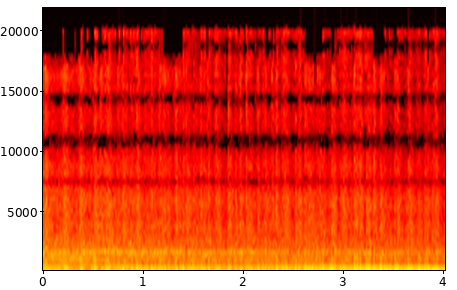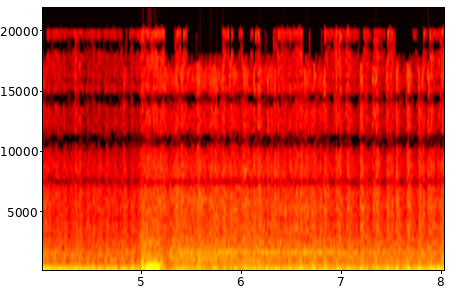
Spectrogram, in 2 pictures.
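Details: 1999 Arctic Cat ZRT 600 triple two-stroke snowmobile, revived after sitting over 20 years, airbox off: steady, even idle with a constant note and one brief blip; normal idle.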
